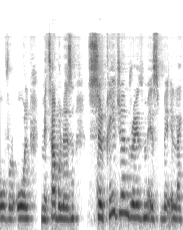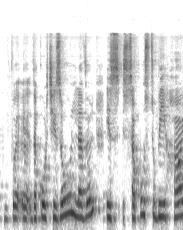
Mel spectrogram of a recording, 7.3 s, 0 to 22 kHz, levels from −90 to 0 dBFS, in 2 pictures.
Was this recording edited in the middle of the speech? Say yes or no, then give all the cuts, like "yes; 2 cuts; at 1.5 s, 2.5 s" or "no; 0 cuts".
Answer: yes; 2 cuts; at 1.7 s, 5.7 s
